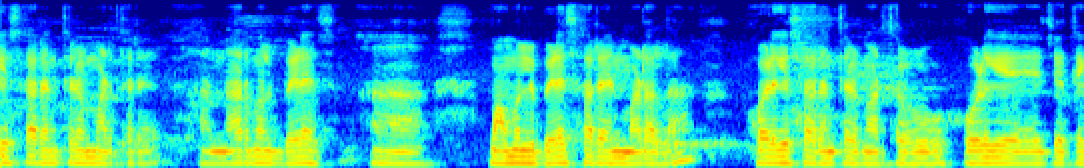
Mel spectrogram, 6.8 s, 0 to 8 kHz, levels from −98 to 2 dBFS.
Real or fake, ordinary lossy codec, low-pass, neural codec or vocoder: real; none; 7.2 kHz; none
